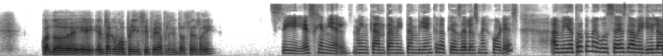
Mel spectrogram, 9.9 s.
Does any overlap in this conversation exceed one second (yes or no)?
no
